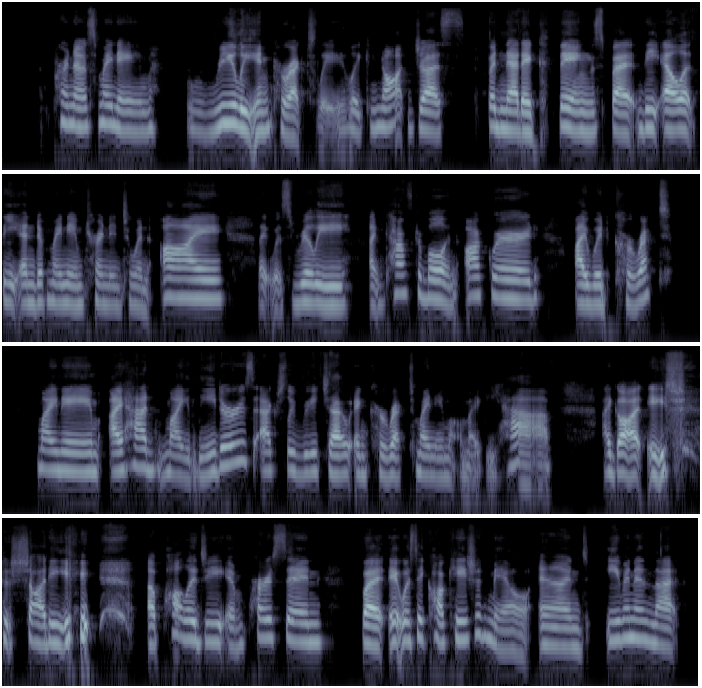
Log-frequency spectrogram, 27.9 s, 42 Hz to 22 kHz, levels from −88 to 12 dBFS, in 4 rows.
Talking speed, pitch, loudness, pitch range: 140 wpm, 205 Hz, -28 LUFS, 185-225 Hz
